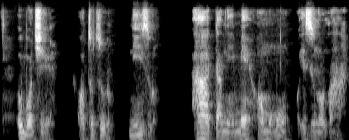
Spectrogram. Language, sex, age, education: Igbo, male, 30-45, tertiary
